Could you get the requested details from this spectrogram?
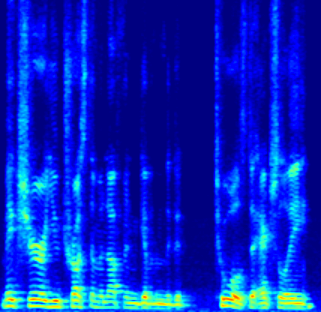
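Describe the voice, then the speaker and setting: A man co-hosting a business podcast, chatting casually with lots of fillers and quick agreeing replies. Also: medium pitch, a little mellow. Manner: conversational, many fillers, affirming "yeah". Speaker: podcast co-host, consultant.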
